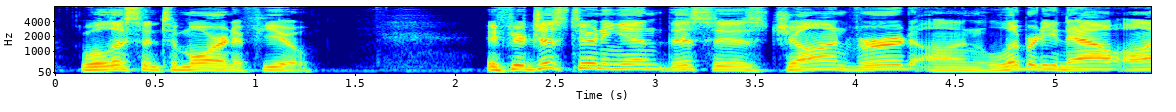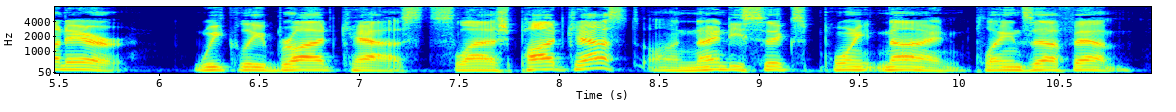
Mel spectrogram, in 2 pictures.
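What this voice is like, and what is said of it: American accent. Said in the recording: “back in the USA, where I hail from. You might have guessed by the accent.”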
